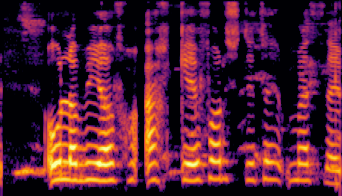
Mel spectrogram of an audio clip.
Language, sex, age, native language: Icelandic, male, 11, Icelandic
